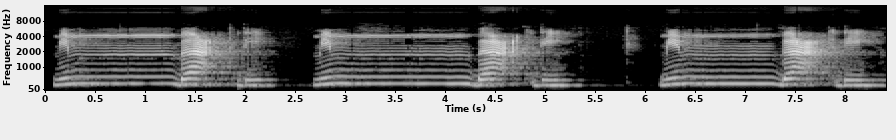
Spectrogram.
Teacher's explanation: Itu dia huruf iqlab, yaitu ba. Cara membacanya diubah menjadi mim dengan tempo gunah yang dipanjangkan. Ya, cara membacanya arahkan ke huruf mim.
